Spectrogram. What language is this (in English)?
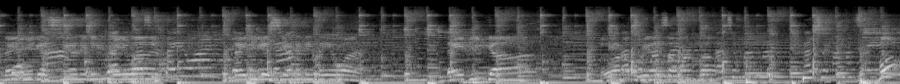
Indonesian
